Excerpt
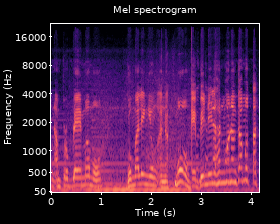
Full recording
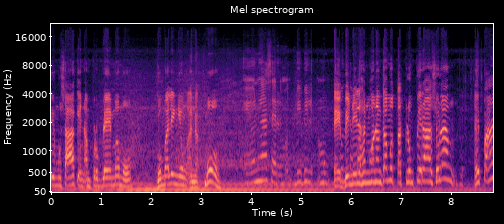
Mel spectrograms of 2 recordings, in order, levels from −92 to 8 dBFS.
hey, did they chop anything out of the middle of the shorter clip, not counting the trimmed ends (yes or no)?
yes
